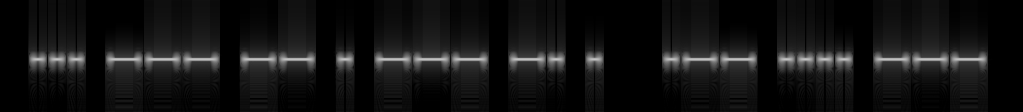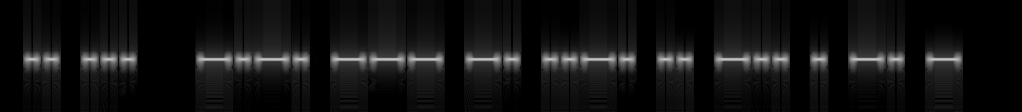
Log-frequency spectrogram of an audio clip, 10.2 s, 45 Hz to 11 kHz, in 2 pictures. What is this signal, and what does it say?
Morse code, heard as a keyed tone, about 25 wpm, 600 Hz. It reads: SOMEONE WHO IS CONFIDENT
